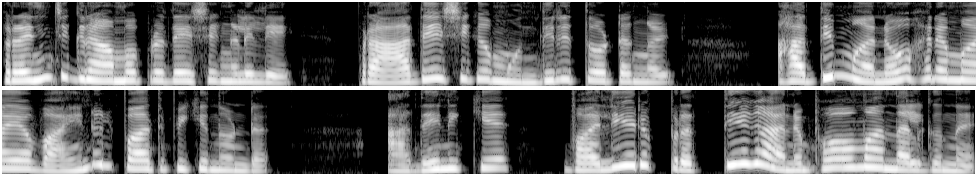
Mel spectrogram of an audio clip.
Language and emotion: Malayalam, happy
